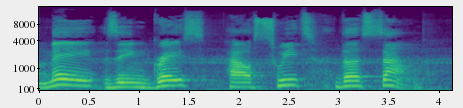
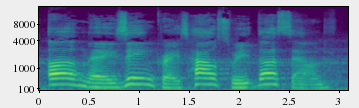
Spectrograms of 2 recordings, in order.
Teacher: the pattern is unstressed stressed unstressed stress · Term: meter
